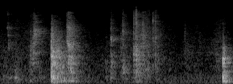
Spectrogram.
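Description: Shopping being brought in and set down in a kitchen: a knock about half a second in, with a few lighter knocks and rustles.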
